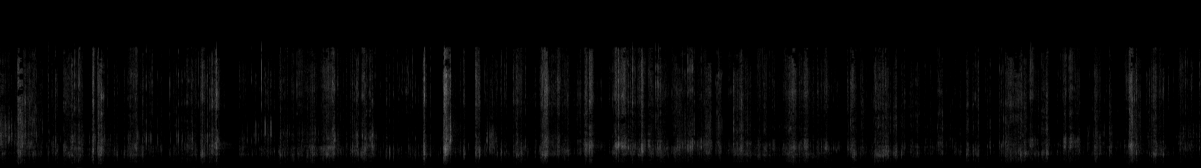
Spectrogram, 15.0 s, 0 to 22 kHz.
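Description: An orange and gold segmented 3D-printed PLA articulated slug toy is held in both hands and twisted and compressed with the fingers so its joints click. A steady run of quick, dry plastic clicks and crinkly, scraping rattles fills the clip, bright and thin with almost no low end. Each click dies away almost instantly.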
